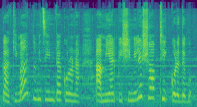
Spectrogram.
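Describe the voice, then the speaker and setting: A woman playing a sweet, sentimental young village niece in an animated story, earnest and girlish. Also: high-pitched, normal speed, over music. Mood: eager, helpful.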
